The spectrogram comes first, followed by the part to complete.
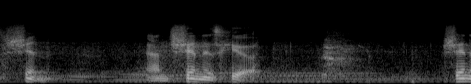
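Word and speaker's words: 心: mind in Chinese mind is um this word pronounced shin and shin is here Shin is the heart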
